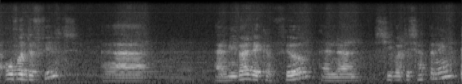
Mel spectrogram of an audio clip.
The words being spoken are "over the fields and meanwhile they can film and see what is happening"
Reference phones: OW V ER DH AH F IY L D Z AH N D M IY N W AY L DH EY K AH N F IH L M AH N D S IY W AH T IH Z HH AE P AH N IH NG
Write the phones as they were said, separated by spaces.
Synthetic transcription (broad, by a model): OW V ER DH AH F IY L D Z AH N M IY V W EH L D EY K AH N F IH L M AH N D S IY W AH T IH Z HH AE P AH N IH NG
